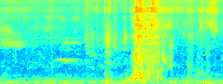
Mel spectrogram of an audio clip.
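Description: Faint water sloshing and splashing as a scuba diver breaks the surface of harbour water, with a short louder swell of splashing a little past halfway, over a low rumble.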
